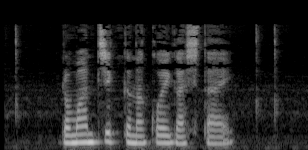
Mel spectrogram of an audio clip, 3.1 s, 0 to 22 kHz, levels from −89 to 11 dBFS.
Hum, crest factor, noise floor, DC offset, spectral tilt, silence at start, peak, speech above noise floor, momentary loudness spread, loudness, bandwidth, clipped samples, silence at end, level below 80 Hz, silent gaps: none; 18 dB; -50 dBFS; under 0.1%; -4 dB/octave; 0.6 s; -6 dBFS; 28 dB; 12 LU; -22 LUFS; 11.5 kHz; under 0.1%; 0.75 s; -62 dBFS; none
